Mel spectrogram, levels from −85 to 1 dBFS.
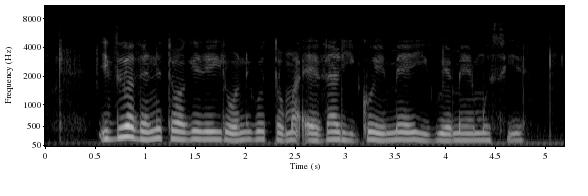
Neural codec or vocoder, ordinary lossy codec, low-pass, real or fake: none; none; 7.2 kHz; real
